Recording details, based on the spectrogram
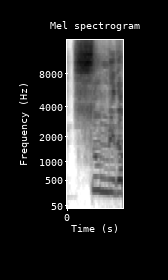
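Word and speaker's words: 습니다: সুপনিদা, দেখেন সুমনিদা বললে সহজ হয়ে যায়। এখানে কিন্তু কোনো রুলসের দরকার নেই, এটা কিন্তু কোনো রুলস না, এটা অ্যাকচুয়ালি আপনার মুখে অটোমেটিক চলে আসবে। দেখেই সুপনিদাটা সুমনিদা হয়ে গেছে। তারা বানান তৈরি করছে, তাই সুপনিদাই লিখতেছে, কিন্তু তার উচ্চারণ করতেছে কি, সুমনিদা।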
